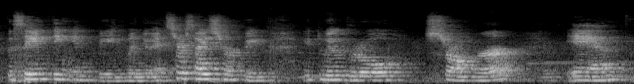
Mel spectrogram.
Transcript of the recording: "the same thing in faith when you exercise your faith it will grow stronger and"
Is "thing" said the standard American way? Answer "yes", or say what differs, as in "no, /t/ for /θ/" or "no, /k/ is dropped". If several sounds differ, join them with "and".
no, /t/ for /θ/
